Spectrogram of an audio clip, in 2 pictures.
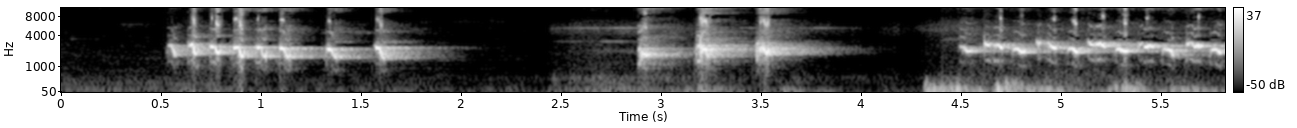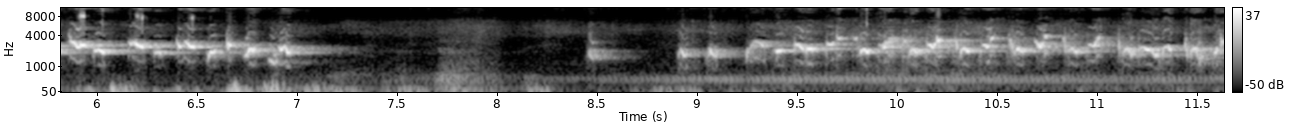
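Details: Sooty-headed bulbul, played to encourage other birds to sing, gives chattering warbled phrases in several bursts, with a faint low rumble and a soft steady hum beneath the later phrases.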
